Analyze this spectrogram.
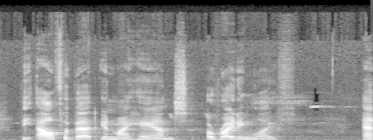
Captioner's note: none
